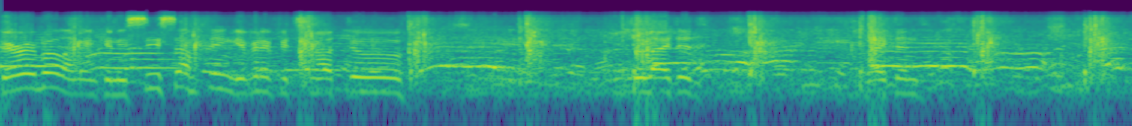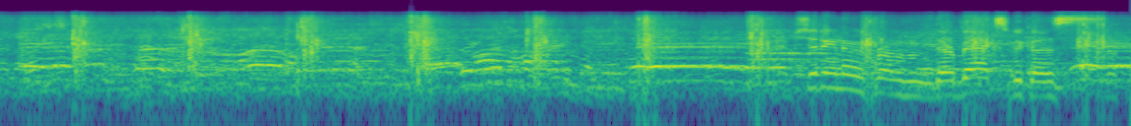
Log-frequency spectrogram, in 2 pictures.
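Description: A large outdoor crowd chants together.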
